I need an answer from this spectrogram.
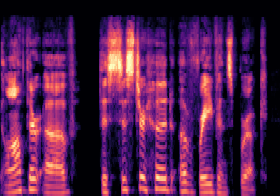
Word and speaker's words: Ravensbrück: It's pronounced Robinsbrook by the Germans and that's the German I use the German pronunciation.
